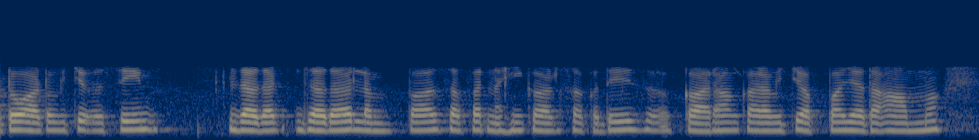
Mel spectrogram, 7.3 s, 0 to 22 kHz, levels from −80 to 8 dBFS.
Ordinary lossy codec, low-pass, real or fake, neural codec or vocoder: none; 3.6 kHz; real; none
